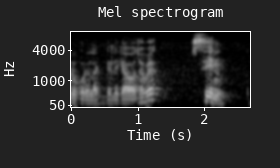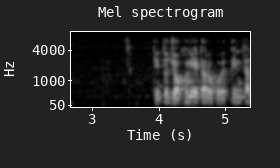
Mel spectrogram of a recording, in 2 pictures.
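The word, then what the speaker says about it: س: এটা এটা কি নোক্তা ছাড়া এটা হচ্ছে সিন সিন আমাদের জিহ্বার আগায় নিচের দাঁতের উপরে লাগবে লিখে আওয়াজ হবে সিন কিন্তু যখনই এটার উপরে তিনটা নোক্তা দিব তখন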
